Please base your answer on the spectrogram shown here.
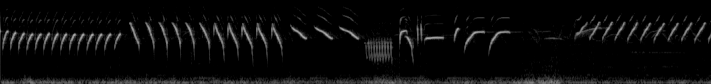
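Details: Canary singing, used to prompt other canaries to answer: a rapid trill of high notes, then slower downslurred whistles, a brief harsh buzz, sharp upswept chips, and a closing fast rolling tour; low hum beneath.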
